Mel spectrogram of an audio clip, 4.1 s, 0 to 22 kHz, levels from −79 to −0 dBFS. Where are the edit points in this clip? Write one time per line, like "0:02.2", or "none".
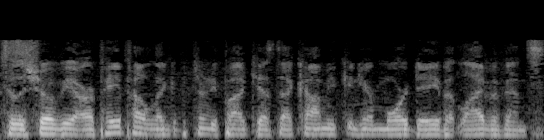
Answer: none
